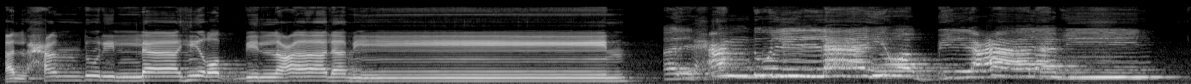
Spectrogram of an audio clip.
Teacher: لفظ اللہ کے لام سے پہلے حرف کے نیچے زیر ہے، تو لفظ اللہ کے لام کو باریک پڑھیں گے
